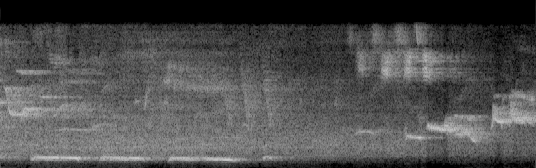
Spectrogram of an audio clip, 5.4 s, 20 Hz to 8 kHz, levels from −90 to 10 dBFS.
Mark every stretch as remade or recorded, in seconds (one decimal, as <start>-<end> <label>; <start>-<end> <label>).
0.0-1.2 recorded; 1.2-2.4 remade; 2.4-3.2 recorded; 3.2-4.1 remade; 4.1-5.4 recorded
